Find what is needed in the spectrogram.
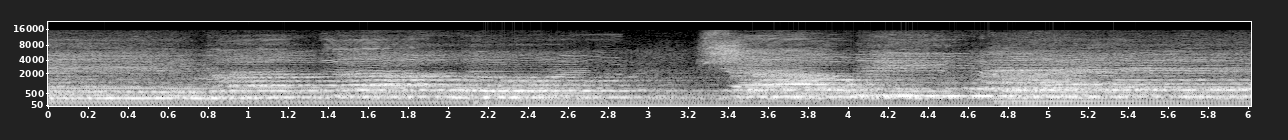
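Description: A group of young pre-kindergarten and kindergarten children singing a praise and worship song together, over steady low accompaniment notes that change twice.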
